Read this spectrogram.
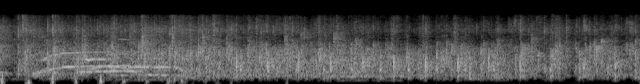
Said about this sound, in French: Cette semaine à l'émission, j'aimerais ça qu'on donne bonne main d'applaudissement à mes invités.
